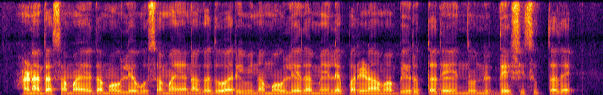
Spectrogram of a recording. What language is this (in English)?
Kannada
